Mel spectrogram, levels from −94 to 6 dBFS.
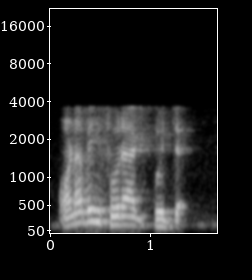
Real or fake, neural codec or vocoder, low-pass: real; none; 3.6 kHz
